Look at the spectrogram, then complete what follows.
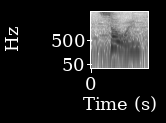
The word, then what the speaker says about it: Samhain: The book says, Samhain, pronounced Samhain, means summer's end.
